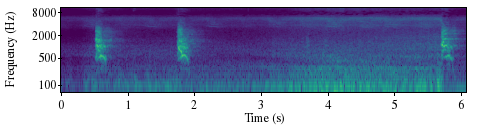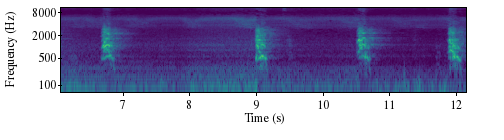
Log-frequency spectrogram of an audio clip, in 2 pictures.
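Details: Cocker spaniel trying to reach a cicada on an apple tree, giving seven short sharp barks at uneven intervals over a constant high-pitched cicada drone, with some rustling in the middle.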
